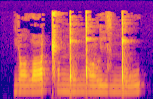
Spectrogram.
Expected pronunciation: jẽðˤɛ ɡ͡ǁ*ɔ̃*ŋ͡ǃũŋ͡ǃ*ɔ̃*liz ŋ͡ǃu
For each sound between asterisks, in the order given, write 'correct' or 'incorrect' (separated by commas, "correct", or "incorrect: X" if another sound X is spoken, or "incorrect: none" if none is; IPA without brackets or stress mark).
incorrect: ɔ, correct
